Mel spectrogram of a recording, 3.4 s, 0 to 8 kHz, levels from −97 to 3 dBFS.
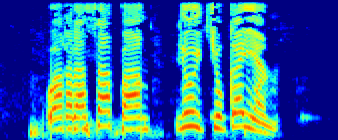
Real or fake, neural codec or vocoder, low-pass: real; none; 7.2 kHz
